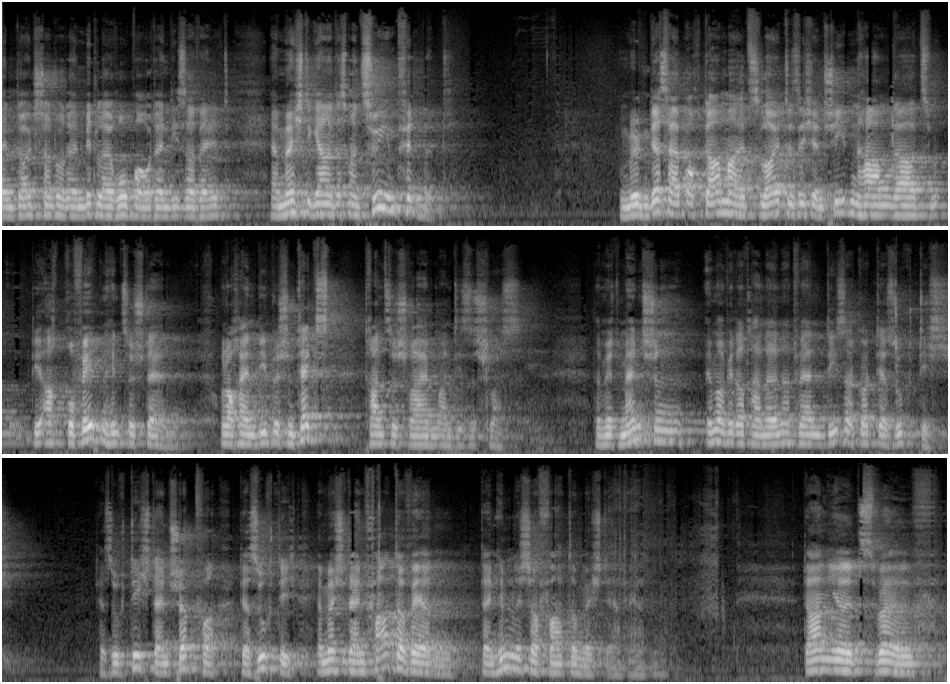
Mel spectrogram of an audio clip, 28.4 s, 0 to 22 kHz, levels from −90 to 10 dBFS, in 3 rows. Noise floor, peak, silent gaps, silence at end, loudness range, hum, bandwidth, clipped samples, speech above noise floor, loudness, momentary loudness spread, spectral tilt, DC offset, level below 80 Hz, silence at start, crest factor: -55 dBFS; 0 dBFS; none; 0 s; 6 LU; none; 19 kHz; under 0.1%; 37 dB; -18 LUFS; 14 LU; -4.5 dB/octave; under 0.1%; -56 dBFS; 0 s; 18 dB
